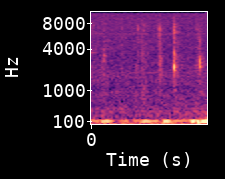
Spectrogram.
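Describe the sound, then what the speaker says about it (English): A few soft, quick clicks from a computer keyboard key, such as the Enter key, tap out over a low steady hum, faint and close with no voices. "The Enter key will bring you to the next line."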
